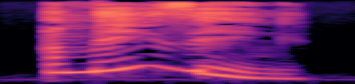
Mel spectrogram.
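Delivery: very high, astonished, gasped exclamation. An assistant reacts to the dog skeleton found under the ashes; gasping. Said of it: "gasped his assistant".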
